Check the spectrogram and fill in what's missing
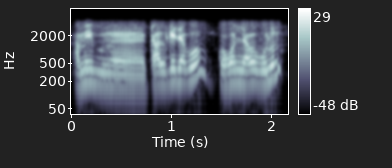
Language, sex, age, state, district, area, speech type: Bengali, male, 18-30, West Bengal, Cooch Behar, urban, conversation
